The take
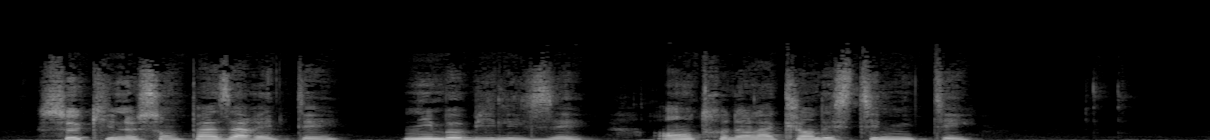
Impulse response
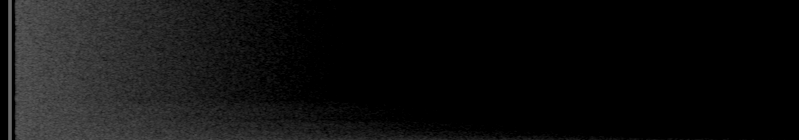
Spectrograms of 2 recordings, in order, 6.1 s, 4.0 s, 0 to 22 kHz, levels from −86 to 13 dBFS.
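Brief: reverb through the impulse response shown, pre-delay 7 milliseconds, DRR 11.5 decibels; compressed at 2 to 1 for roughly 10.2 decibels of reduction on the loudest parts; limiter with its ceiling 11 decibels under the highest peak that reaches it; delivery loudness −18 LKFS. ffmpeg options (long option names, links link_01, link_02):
-filter_complex "[0:a]acompressor=threshold=-34dB:ratio=2,alimiter=level_in=4.5dB:limit=-24dB:level=0:latency=1,volume=-4.5dB,asplit=2[link_01][link_02];[1:a]atrim=start_sample=2205,adelay=7[link_03];[link_02][link_03]afir=irnorm=-1:irlink=0,volume=-15.5dB[link_04];[link_01][link_04]amix=inputs=2:normalize=0,volume=20dB"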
